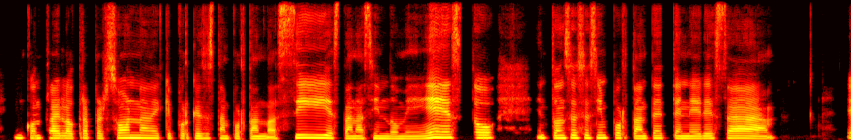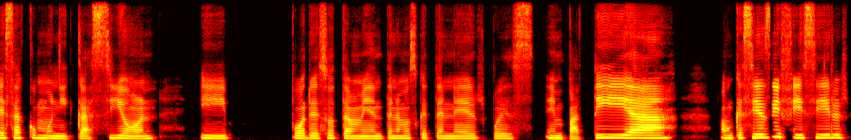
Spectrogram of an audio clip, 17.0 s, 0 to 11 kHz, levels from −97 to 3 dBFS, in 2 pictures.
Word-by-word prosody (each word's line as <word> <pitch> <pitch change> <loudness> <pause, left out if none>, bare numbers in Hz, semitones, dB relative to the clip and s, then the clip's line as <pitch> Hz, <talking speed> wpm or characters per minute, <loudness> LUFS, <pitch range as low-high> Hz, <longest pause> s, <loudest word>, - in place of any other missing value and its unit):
en 200 -1 -3
contra 185 0 -2
de 185 - -1
la 185 - 0
otra 185 +1 -6
persona, 200 +2 0
de 185 - -4
que 175 - -9
por 180 -1 -8
qué 180 -1 -3
se 175 - -6
están 175 -1 -6
portando 160 0 -3
así, 220 -1 +1
están 175 -2 -3
haciéndome 170 +5 +2
esto. 210 -2 -1 0.4
Entonces, 200 0 -2
es 200 - -4
importante 190 -3 -3
tener 175 -2 -3
esa 180 -2 +1 0.8
esa 205 +1 +1
comunicación, 180 -2 -1 0.4
y 180 -2 -2 0.6
por 190 -2 +1
eso 180 +2 -2
también 175 -2 0
tenemos 180 0 -4
que 185 - -6
tener, 175 -1 -3
pues, 175 -1 -7
empatía, 205 +3 +5 0.4
aunque 200 -1 -1
sí 235 +4 +5
es 235 - +4
difícil 225 -3 +2
185 Hz, 130 wpm, -23 LUFS, 175-205 Hz, 0.8 s, empatía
